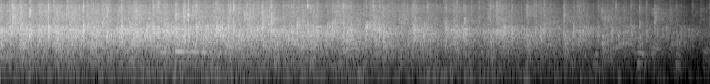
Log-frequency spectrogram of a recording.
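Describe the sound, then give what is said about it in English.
An audience applauds panelists at the finale of a panel in a dense, steady wash of many hands clapping, loud at first and gradually tapering off toward the end. “So, guys, please give these wonderful panelists a huge round of applause.”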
